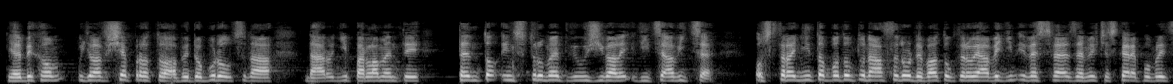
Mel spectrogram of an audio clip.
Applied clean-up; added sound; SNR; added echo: none; none; none; none.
